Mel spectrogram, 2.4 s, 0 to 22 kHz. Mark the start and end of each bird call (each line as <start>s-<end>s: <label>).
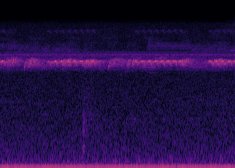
0.0s-2.4s: Great Antshrike (Taraba major)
